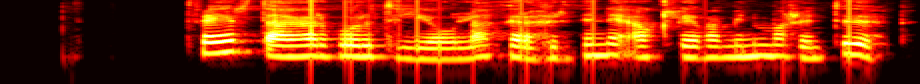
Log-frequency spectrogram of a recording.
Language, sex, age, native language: Icelandic, female, 40-49, Icelandic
